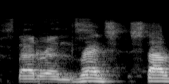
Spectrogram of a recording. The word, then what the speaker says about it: Stade Rennes: yeah, Stade Rennes.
